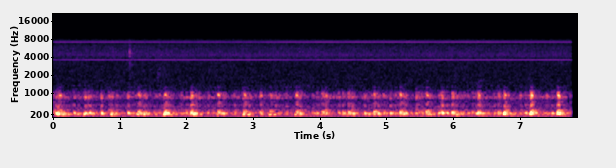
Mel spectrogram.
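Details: Fetal heartbeat on Doppler at 26–27 weeks of pregnancy: rapid, regular whooshing at about 150 beats a minute, a normal fetal rate.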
